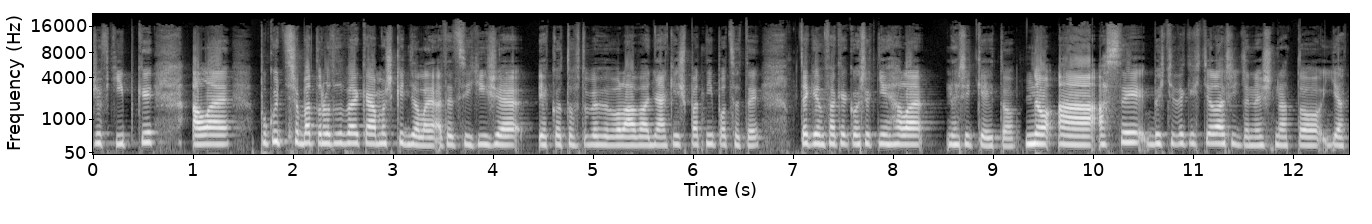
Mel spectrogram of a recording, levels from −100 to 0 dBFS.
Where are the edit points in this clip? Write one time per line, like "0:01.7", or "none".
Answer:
0:09.2
0:11.5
